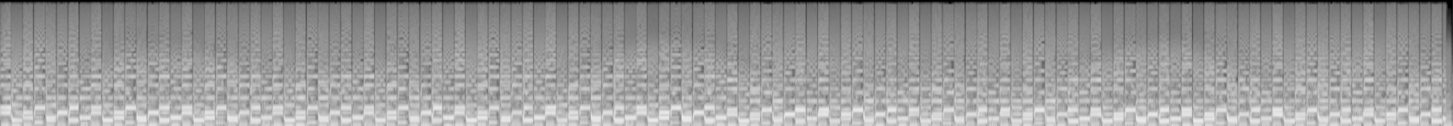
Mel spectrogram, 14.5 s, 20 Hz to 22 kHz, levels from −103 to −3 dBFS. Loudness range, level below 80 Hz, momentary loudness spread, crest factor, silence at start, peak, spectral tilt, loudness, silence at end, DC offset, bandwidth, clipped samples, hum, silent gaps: 1 LU; -28 dBFS; 2 LU; 12 dB; 0 s; -4 dBFS; -5 dB/octave; -15 LUFS; 0 s; under 0.1%; 19.5 kHz; under 0.1%; none; none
